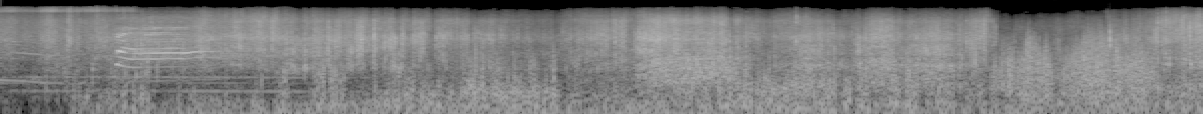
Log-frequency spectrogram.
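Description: Wind rushing over the microphone of a camera moving fast downhill on skis, mixed with the hiss and scrape of skis on snow, building up over the first couple of seconds and then running steadily.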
